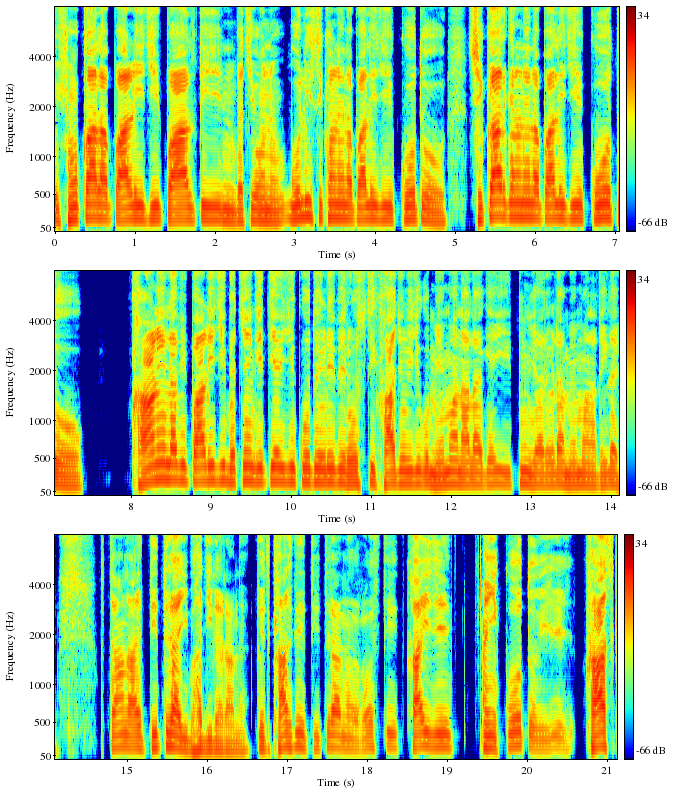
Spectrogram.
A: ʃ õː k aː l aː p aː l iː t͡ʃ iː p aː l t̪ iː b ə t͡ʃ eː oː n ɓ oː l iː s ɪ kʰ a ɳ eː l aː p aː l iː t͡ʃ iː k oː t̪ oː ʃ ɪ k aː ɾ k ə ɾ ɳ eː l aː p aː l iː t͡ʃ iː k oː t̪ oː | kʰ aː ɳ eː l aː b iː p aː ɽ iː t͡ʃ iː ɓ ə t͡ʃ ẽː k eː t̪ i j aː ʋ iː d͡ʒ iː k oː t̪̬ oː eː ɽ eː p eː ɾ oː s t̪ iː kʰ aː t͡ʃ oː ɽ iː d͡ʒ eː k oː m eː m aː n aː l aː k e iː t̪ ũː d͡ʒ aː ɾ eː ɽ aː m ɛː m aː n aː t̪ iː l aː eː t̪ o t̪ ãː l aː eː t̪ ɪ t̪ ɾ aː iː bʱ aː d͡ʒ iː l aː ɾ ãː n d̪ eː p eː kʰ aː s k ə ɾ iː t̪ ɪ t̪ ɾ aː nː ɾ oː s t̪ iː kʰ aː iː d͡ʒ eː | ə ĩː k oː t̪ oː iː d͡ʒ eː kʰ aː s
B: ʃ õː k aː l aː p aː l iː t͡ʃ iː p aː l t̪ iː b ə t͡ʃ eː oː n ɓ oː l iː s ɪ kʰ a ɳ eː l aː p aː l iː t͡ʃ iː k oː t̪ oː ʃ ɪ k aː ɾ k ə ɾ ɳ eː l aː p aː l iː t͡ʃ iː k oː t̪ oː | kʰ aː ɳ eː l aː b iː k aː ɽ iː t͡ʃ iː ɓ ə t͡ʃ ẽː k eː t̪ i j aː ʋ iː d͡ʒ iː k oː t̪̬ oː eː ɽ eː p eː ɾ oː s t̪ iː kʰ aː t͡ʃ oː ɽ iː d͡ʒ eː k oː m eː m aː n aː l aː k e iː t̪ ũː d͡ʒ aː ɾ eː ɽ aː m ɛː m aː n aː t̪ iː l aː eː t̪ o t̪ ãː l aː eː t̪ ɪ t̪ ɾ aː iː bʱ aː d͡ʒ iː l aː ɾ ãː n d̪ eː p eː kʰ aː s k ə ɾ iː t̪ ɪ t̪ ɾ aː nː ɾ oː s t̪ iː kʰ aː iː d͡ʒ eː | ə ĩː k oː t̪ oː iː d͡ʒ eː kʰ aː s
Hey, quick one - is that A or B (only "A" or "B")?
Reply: A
